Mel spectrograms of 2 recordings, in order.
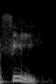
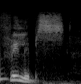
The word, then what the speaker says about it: Phillips: Pero yo decía Philly. – Pero si tú no sabías ni dónde estaba el papel, hijo. – Phillips.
